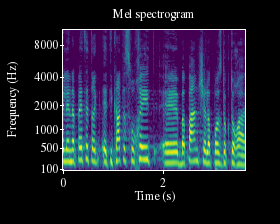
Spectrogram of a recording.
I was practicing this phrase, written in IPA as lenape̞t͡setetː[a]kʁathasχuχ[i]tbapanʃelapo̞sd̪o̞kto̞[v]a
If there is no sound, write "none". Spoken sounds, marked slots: i, i, ʁ

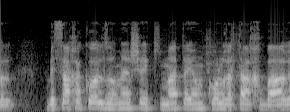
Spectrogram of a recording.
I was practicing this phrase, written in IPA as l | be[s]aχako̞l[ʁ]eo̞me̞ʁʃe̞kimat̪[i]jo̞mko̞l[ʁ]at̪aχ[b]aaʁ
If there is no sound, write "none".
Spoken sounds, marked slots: s, z, a, ʁ, b

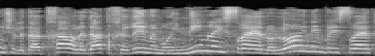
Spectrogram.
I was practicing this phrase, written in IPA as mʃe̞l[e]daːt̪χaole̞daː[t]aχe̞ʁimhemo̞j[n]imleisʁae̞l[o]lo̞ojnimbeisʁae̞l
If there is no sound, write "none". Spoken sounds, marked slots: e, t, n, o

